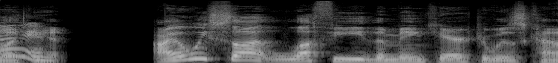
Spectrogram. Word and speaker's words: Luffy: got corrected before like it's luffy in our defense it's spelled luffy it is spelled like luffy but i guess they're going about the japanese pronunciation when uh you spell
